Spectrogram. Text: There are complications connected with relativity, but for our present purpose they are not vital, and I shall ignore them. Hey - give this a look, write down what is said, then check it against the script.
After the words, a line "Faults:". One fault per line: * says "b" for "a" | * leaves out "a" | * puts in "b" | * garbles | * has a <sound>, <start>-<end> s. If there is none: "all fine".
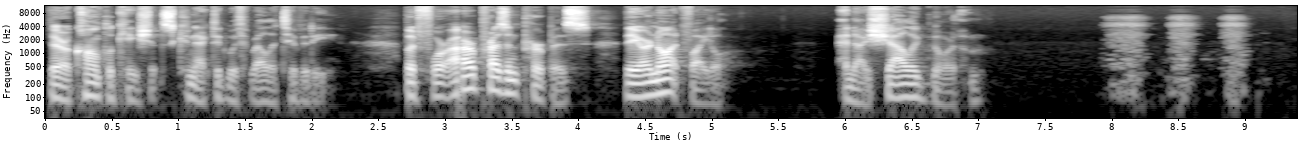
There are complications connected with relativity, but for our present purpose they are not vital, and I shall ignore them.
Faults:
* has a dropout, 3.1-3.1 s
* has a sniff, 7.9-9.2 s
